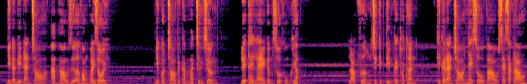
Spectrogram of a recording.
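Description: Brief: male storyteller, measured spooky narration, faint music behind. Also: medium pitch, a bit bright. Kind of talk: scripted ghost-story narration.

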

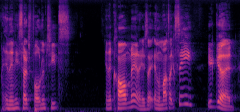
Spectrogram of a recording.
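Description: A man's voice: medium pitch, brisk. A man on a podcast, casually retelling a film scene by scene, acting out quotes and laughing often. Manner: animated retelling with acted-out quotes. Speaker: podcast host. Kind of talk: casual movie recap chat.

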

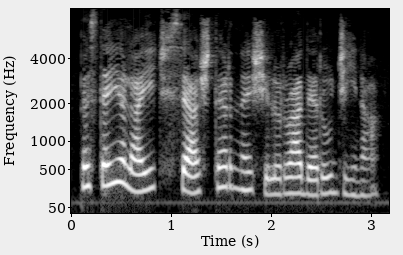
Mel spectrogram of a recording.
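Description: A woman narrates a literary audiobook in a measured, expressive way. Her voice sits in a middle pitch. The recording is dry and close, with no room sound. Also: no echo. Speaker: audiobook reader.

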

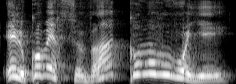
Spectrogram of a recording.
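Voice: high voice, wildly swooping pitch, slow pace, pitched above the performer's own voice, exaggerated voice. A reader voicing an uneasy woman shopkeeper, a former maid, who answers questions anxiously in an audiobook. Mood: explaining. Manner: anxious, pleading.

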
